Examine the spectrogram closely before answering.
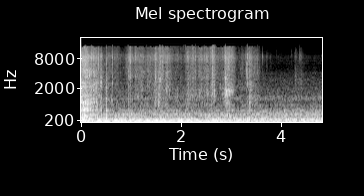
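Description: Packaging being torn open and rustled by hand: a run of crackles and snaps that dies away after about three and a half seconds, over a steady low hum.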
